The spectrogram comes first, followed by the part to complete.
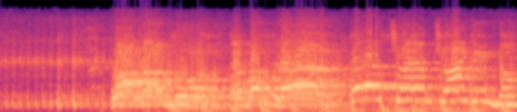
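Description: Vietnamese pop song from a live stage performance. A brief quieter break keeps only the rhythm ticking, then about a second and a half in the full band comes back in with singing.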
